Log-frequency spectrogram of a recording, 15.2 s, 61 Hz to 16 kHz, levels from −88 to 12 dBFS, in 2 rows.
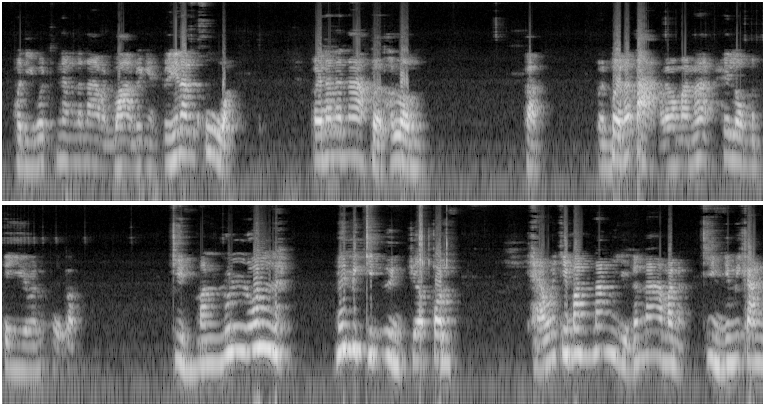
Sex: male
